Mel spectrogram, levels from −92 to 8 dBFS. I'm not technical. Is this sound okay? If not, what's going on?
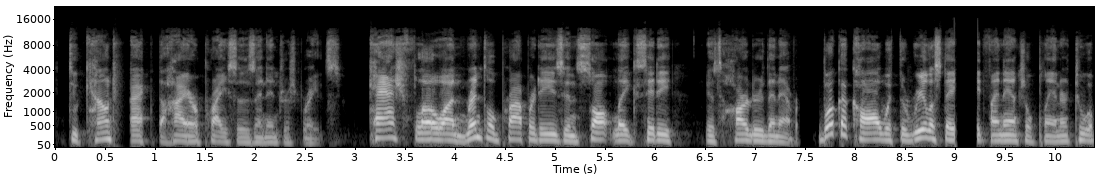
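No, there are two glitches in this speech.

From 0.59 to 0.78 s, just before "the higher prices and", the sound smears into a short fading buzz, then goes quiet briefly. That's likely a long network dropout: audio got lost in transit, the receiver papered over it, and that bit is gone.

From 8.99 to 9.22 s, the speech simply stops dead for about a quarter of a second, then carries on. That's a playback stall, likely the player running out of data or getting held up momentarily.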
